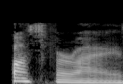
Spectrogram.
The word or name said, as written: phosphorize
